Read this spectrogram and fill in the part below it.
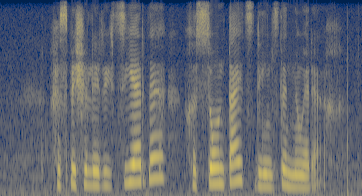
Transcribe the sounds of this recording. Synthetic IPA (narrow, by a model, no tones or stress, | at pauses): χəspɛʃɐlilisiərdəχəsɔntɦəjtsdinstənuədə̰χ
